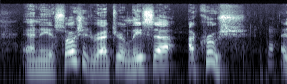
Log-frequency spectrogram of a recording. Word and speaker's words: Akroush: So we have with us the Artistic and Executive Director, Daniel DeWalt, and the Associate Director, Lisa Akroush.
